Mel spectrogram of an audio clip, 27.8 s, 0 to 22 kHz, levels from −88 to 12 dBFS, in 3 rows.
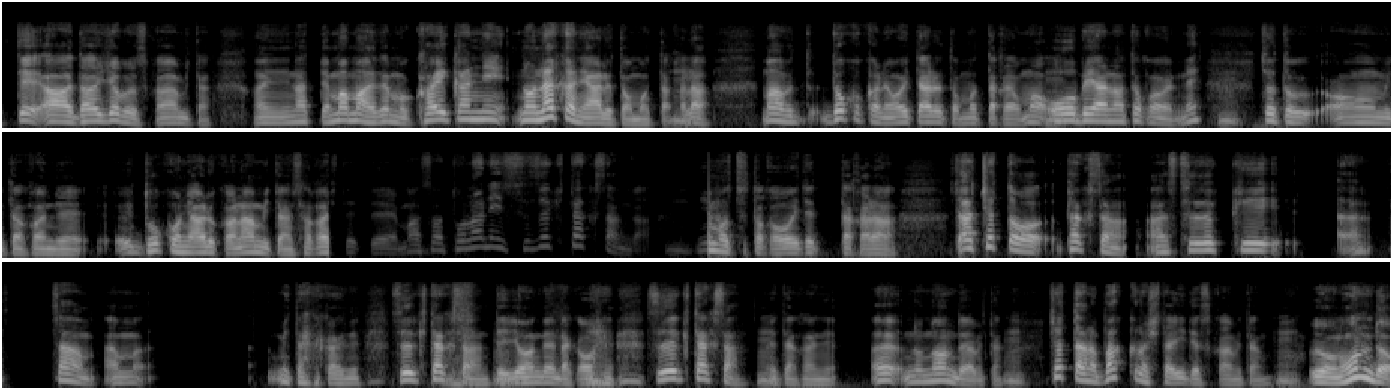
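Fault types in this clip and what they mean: One channel inverted: From 11.44 to 13.98 s the speech collapses to a faint, hollow remnant, about 24 dB quieter, with centred voice and low end nearly gone. This is likely one stereo channel flipped in polarity, so the shared content cancels in mono.
Repeated stalls (stutter): Between 16.75 and 18.15 s the speech drags and hiccups through 16 brief hangs totalling 556 ms, the longest 186 ms, about 40% of that stretch. The jitter buffer kept emptying and the receiver stretched the last sound each time, losing nothing.
Call audio freeze: At 18.55 to 18.87 s and 19.53 to 20.19 s the speech halts, a short tail fades into near-silence of about 270 ms and 610 ms, then resumes where it stopped. The likely cause is held-up packets draining the jitter buffer, inserting 300 and 636 ms gaps.
Jitter buffer slow-down: From 21.69 to 23.19 s the speech runs at about 94% speed with unchanged pitch, syllables slightly drawn out. 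To rebuild its reserve, the receiver repeated single pitch periods over and over, adding 95 ms in all.
Jitter buffer speed-up: From 24.76 s to the end the speech sounds hurried, at about 106% speed but the same pitch. The jitter buffer held surplus audio and trimmed it by cutting short pitch-period slices repeatedly, removing roughly a fifth of a second.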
